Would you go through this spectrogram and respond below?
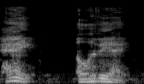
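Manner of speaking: whispering in character. Whispering in character to Olivier during the game: whispering in character. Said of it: "He's gonna whisper".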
